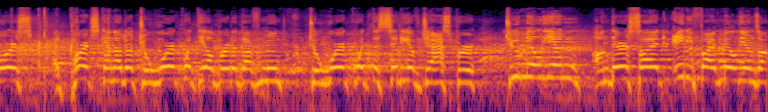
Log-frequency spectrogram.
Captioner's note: some Applause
